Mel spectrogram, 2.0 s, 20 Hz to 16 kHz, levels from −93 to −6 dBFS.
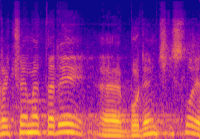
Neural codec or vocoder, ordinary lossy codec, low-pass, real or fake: none; Opus, 16 kbps; 14.4 kHz; real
